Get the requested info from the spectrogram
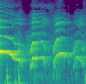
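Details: Morning wake-up of a litter of six young Labrador Retriever puppies with their mother, in autumn. Clear, drawn-out whines slide down and then rise again, with about four separate cries, plus some soft shuffling at the start.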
